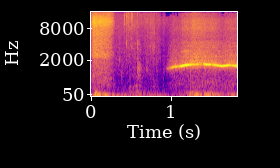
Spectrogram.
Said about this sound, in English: That was kind of a whistle.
